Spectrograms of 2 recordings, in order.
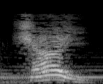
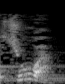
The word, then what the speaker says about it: Shai: Entonces, ¿cómo suena? Shai. Ahí dice Shai. Ahí no dice Shua. Por favor, los que pronuncian Shua, despierten. Eso es para ustedes, abran los ojos. Despiértense, por favor. Ahí no dice Shua. Jamás en la vida dice Shua.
